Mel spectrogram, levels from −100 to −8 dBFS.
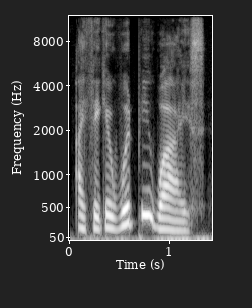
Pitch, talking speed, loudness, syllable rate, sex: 205 Hz, 250 wpm, -16 LUFS, 4.7 syllables/s, female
